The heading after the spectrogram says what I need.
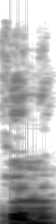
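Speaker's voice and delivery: como with the stress on the first syllable "co-"; penultimate-syllable stress. Shown as a demonstration. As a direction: lean on the opening syllable of "como". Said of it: "falls on the penultimate syllable".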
